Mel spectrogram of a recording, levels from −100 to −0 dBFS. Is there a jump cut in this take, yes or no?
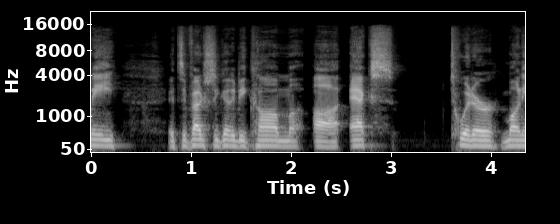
no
